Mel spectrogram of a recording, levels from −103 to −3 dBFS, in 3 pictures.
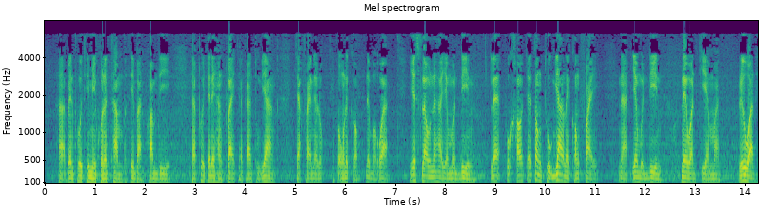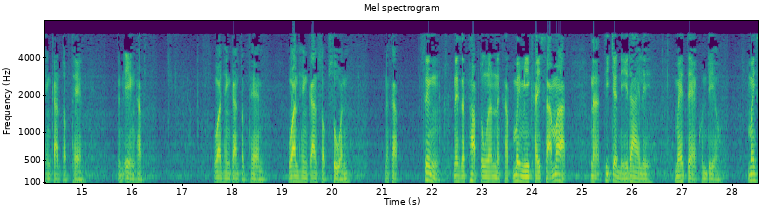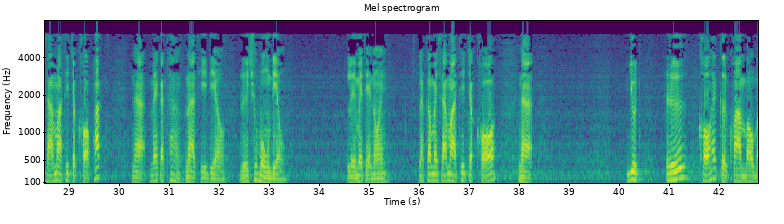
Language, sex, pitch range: Thai, male, 90-110 Hz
